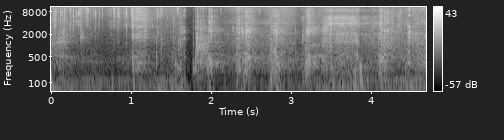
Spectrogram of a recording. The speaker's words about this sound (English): I like that. I don't like crunch on a lot of things, but I do like a crunch on my toasted round.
